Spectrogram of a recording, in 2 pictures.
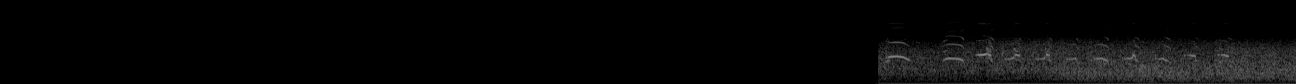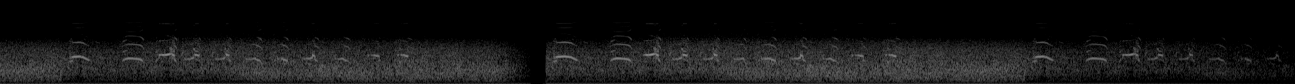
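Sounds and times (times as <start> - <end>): surf: 8.8 - 25.9.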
